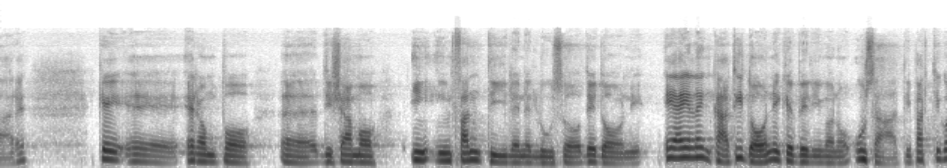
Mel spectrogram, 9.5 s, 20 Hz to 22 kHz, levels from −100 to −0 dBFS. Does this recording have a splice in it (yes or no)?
no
